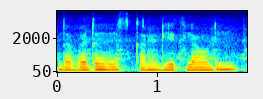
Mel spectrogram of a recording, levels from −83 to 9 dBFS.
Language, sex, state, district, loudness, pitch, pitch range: English, male, Karnataka, Bangalore, -16 LUFS, 135 Hz, 130-140 Hz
